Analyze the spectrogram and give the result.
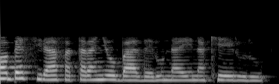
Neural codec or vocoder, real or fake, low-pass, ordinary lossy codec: none; real; 3.6 kHz; none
